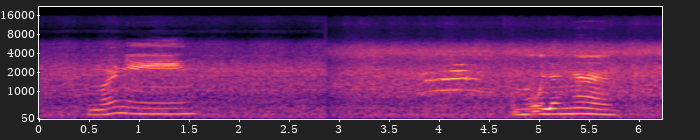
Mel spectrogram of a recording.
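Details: Luna, a male black pet cat, gives a loud jolly greeting on waking up beside his owner one rainy morning: two drawn-out, rising-then-falling meows with rich harmonics, about a second each and four seconds apart, over steady rain and a person's morning greeting.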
